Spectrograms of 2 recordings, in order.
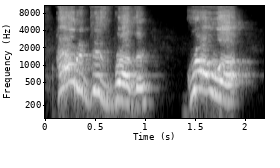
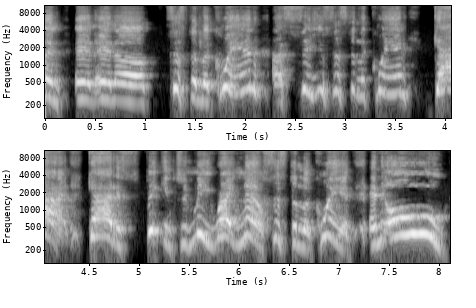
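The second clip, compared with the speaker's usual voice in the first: mock prophet; 2 semitones higher than usual. Prophet on a live calls out Sister LaQuinn, hammed-up preacher voice.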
